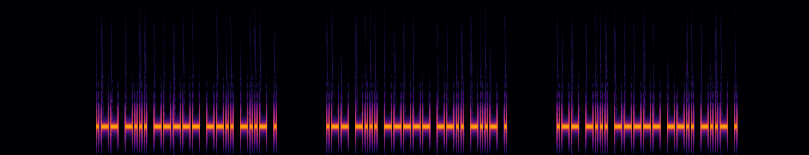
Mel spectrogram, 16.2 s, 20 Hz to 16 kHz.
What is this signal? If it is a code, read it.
Morse code, heard as a keyed tone, about 25 wpm, 700 Hz. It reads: WB0ZXE WB0ZXE WB0ZXE
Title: USA Call Signs - 6 Characters - Repeated 3x - 25wpm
